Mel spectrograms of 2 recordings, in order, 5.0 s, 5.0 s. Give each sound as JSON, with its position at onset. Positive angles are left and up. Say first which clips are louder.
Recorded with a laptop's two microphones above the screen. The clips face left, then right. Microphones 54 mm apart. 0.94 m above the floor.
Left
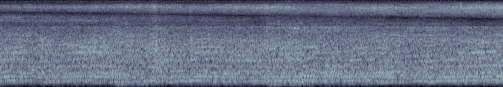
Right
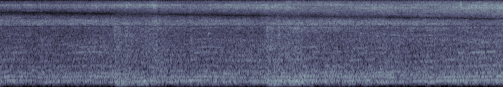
{"t": 0.0, "sound": "a lawn mower", "louder": "left 11 dB", "side_deg": 55}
